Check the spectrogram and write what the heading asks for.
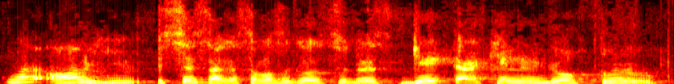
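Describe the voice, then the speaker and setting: Excitable man playing a co-op game. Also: a little high, fast talker, dull audio, soft background music. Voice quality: exclaims at game glitches, teasing. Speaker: gaming partner. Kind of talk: casual co-op gaming chat.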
